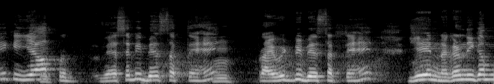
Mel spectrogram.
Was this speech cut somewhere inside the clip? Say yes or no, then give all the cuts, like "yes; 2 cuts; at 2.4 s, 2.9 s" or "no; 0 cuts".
no; 0 cuts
